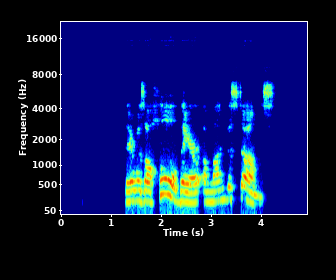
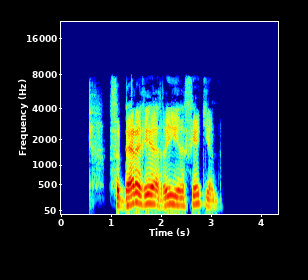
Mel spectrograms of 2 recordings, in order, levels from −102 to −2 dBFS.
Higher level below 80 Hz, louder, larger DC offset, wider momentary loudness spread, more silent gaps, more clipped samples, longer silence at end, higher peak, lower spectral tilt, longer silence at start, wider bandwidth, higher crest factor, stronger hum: second, -78 dBFS vs -58 dBFS; second, -28 LUFS vs -15 LUFS; neither; about the same, 13 LU vs 12 LU; second, none vs 0.88-0.96 s; neither; second, 0.7 s vs 1.25 s; second, -14 dBFS vs 0 dBFS; second, -5 dB/octave vs -7.5 dB/octave; first, 1.3 s vs 0.55 s; second, 7 kHz vs 7.8 kHz; about the same, 18 dB vs 18 dB; neither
